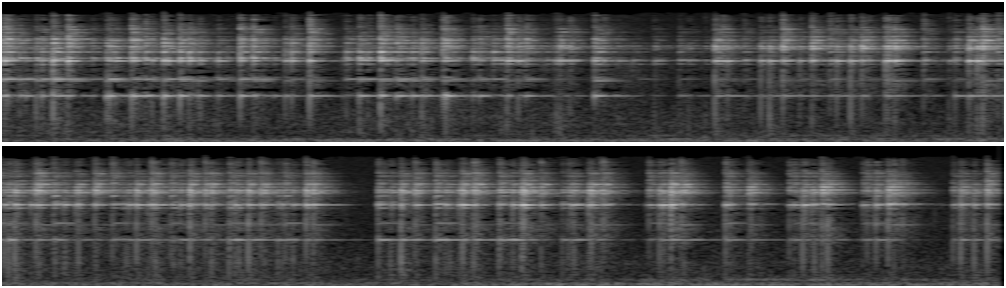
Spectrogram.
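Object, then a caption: Glass swing-top bottle with liquid. Long green nails rapidly tap both sides of a tall, clear glass swing-top bottle filled with pale yellow liquid. The result is a dense stream of quick, bright clinks over steady high glassy ringing tones, with a brief pause near the seven-second mark before the tapping resumes.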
